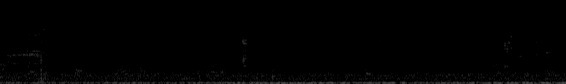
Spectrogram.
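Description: A woman gulps a drink from a can.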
